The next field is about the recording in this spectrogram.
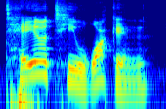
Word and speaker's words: Teotihuacan: Alrighty, so I had to write this one out phonetically because I knew I was going to say it wrong. It's Teotihuacan, City of Gods.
